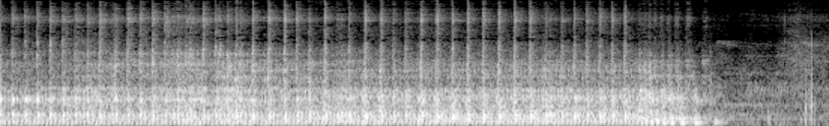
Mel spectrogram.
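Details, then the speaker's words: Yamaha TZM two-stroke just after a full overhaul, cylinder block cut to new spec, not yet tuned and still in break-in, hard starting: crisp, fairly even rattle at steady revs, then throttle drops off; engine quiet, running normally after rebuild. "Jadi start dia ni susah sikit. Enjin senyap."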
